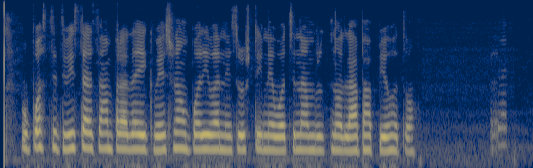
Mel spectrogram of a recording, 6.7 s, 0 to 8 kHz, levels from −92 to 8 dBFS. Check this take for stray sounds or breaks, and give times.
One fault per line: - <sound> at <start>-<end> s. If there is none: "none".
- laugh at 6.1-6.3 s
